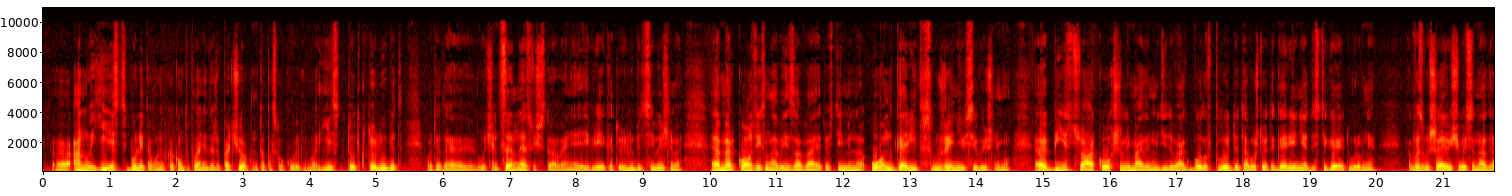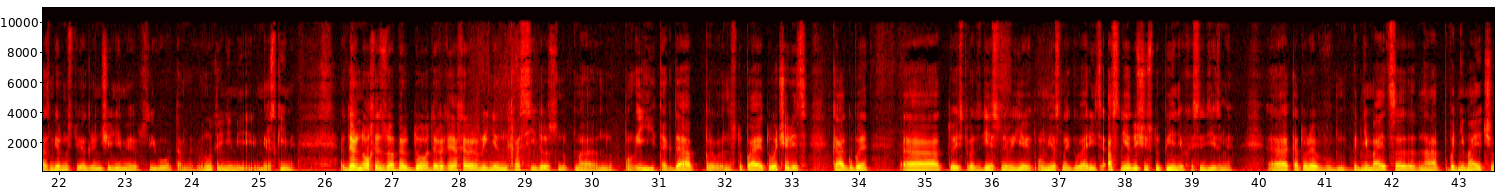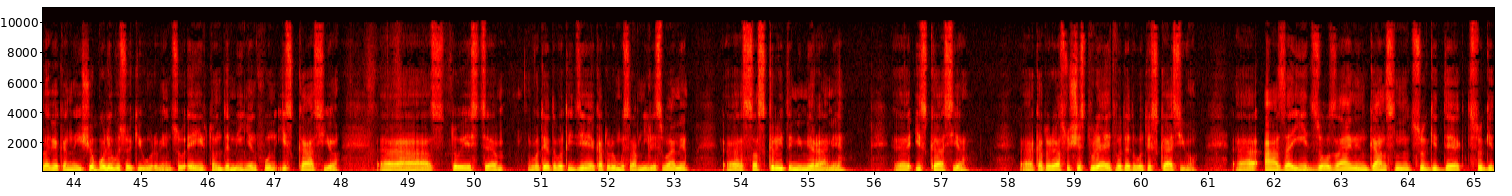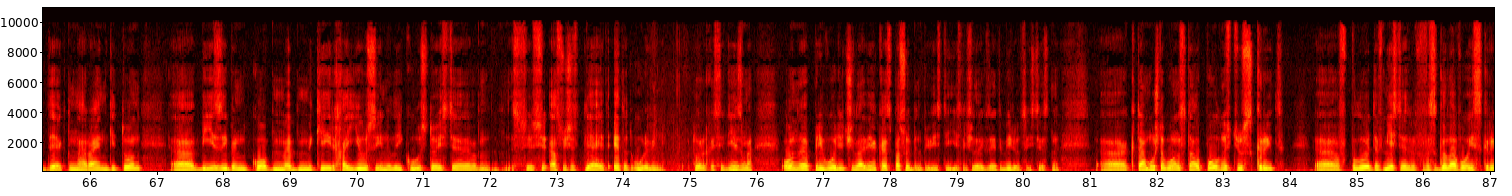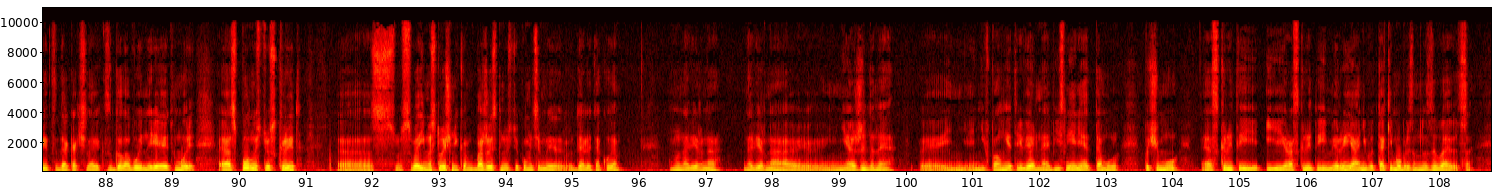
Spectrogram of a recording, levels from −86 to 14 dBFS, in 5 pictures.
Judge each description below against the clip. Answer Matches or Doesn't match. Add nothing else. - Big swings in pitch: Doesn't match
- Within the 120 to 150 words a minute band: Doesn't match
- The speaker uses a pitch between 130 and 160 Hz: Doesn't match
